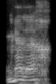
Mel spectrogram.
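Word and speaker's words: מֶלֶךְ: So, melech, king, is accented at the beginning of the word. But if I take the same consonants and put in some different vowels, malach, he ruled, then you can hear that the stress is at the end of the word.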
